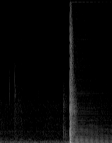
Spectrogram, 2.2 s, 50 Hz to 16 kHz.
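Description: After near silence, a single sharp hit about 1.4 s in, ringing briefly with a pitched tone as it dies away. It is an impact sound synthesized by a model trained on drumstick strikes, played over a hall's loudspeakers.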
